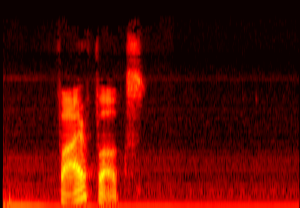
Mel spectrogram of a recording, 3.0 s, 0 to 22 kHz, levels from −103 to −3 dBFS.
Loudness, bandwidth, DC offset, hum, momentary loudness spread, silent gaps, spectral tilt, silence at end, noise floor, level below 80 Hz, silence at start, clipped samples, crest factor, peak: -39 LUFS; 15 kHz; under 0.1%; none; 13 LU; none; -4.5 dB/octave; 1.6 s; -69 dBFS; -64 dBFS; 0.05 s; under 0.1%; 22 dB; -22 dBFS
